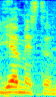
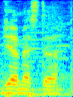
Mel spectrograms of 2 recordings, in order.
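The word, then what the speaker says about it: gemista: I think it's called Yamster, not Jistster. Oh, okay. Yamster. I don't think they pronounce the G like we do.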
